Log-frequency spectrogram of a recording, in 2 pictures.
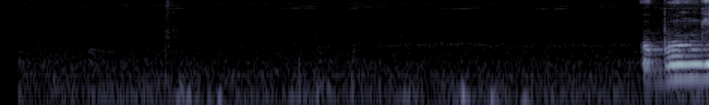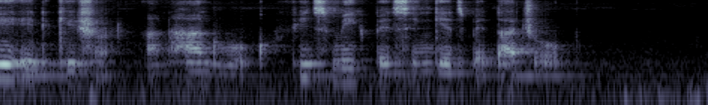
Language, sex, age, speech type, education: Nigerian Pidgin, female, 15-29, spontaneous, tertiary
